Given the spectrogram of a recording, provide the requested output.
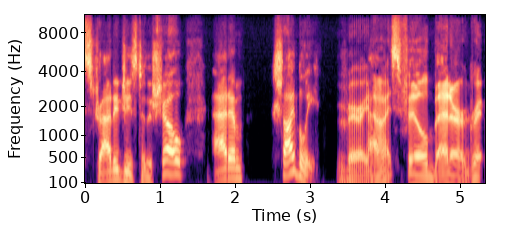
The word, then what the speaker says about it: Schaeuble: Now, without further ado, let's welcome the maestro of podcasting and business strategies to the show, Adam Shyley. Very nice, Phil. Better. Great, man. Great job on the pronunciation.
